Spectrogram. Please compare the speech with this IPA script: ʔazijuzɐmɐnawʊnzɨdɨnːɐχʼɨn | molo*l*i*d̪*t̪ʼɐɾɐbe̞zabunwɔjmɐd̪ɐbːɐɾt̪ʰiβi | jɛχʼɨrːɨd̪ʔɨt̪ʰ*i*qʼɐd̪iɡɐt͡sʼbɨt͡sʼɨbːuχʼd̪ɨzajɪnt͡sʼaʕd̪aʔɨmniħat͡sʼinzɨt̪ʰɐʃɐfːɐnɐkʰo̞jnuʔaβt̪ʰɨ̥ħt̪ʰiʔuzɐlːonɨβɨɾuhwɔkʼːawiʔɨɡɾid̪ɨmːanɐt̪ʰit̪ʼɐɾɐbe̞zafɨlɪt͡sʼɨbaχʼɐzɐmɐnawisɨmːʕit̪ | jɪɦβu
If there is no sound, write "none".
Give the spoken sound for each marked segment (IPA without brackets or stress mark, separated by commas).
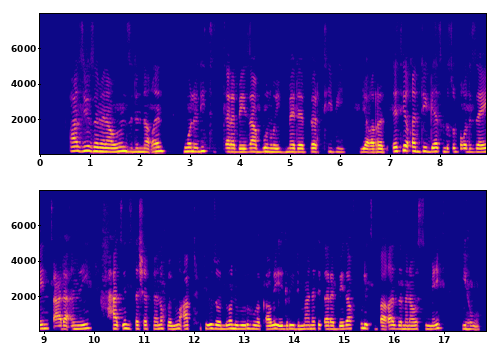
l, t̪, i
